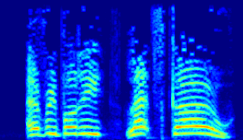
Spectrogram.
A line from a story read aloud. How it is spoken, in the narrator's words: I shouted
